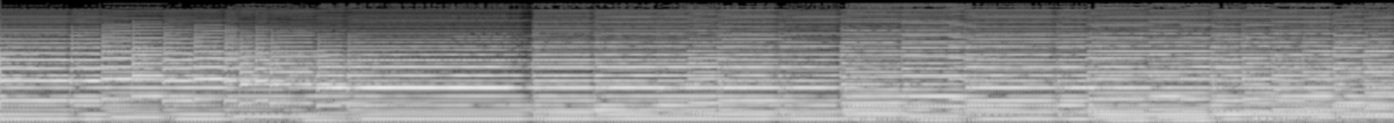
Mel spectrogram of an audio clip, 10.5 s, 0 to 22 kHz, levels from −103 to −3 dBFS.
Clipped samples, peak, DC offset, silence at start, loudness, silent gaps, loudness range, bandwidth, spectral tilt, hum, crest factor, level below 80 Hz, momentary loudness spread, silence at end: under 0.1%; -4 dBFS; under 0.1%; 0 s; -15 LUFS; none; 2 LU; 19.5 kHz; -4 dB/octave; none; 12 dB; -42 dBFS; 5 LU; 0 s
